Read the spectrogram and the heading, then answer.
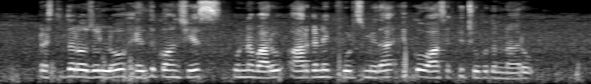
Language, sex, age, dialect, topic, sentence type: Telugu, male, 18-24, Central/Coastal, agriculture, statement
